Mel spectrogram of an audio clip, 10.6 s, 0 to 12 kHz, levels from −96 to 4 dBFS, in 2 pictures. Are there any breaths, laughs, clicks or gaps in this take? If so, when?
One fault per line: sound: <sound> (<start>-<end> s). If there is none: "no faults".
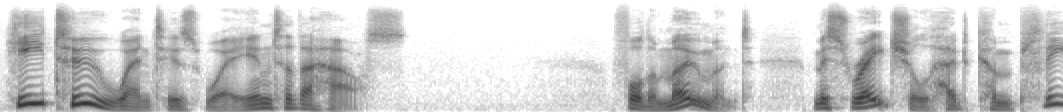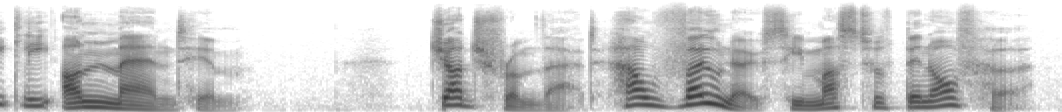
no faults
